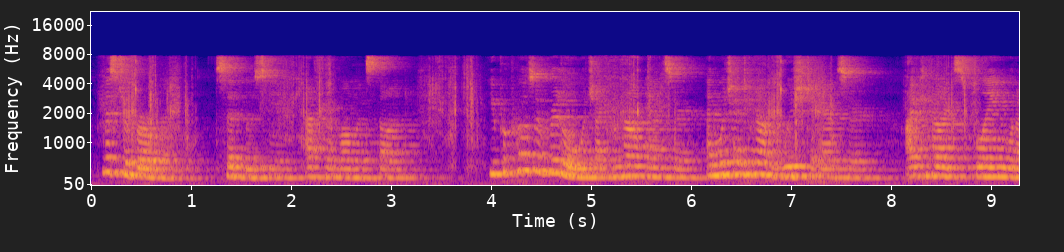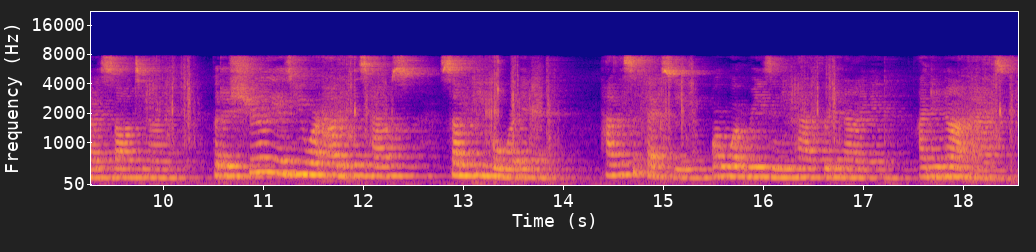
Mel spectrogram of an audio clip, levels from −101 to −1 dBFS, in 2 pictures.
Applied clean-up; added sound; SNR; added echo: none; Scissors; 17 dB; reverberation time 1.0 s.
